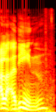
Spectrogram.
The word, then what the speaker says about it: Aladdin: pronounce my first name in the original Arabic pronunciation as best as I can like I don't actually prend to be good at Arabic at all but it's um it's four syllables Aladin and then I will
